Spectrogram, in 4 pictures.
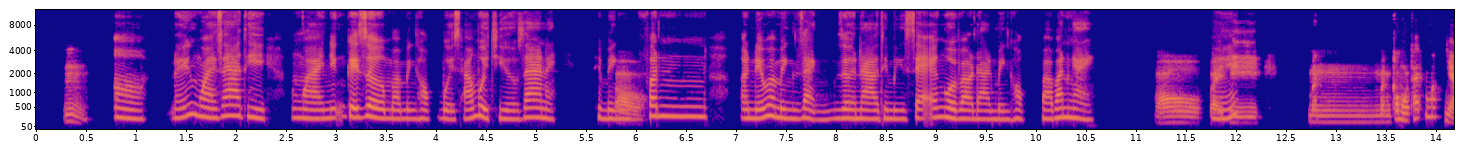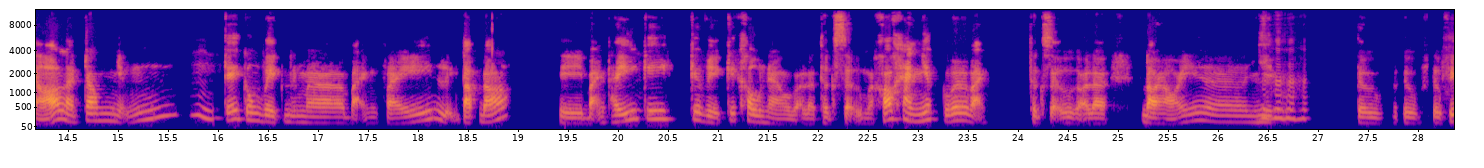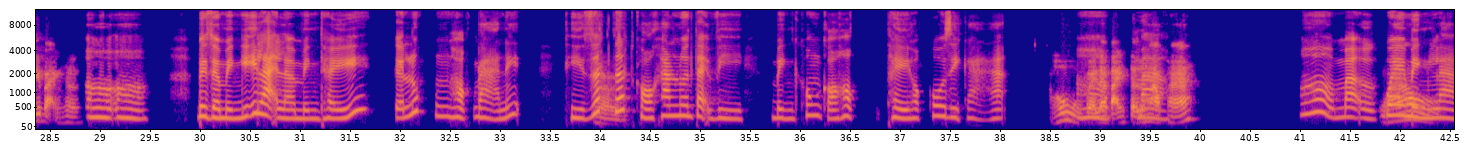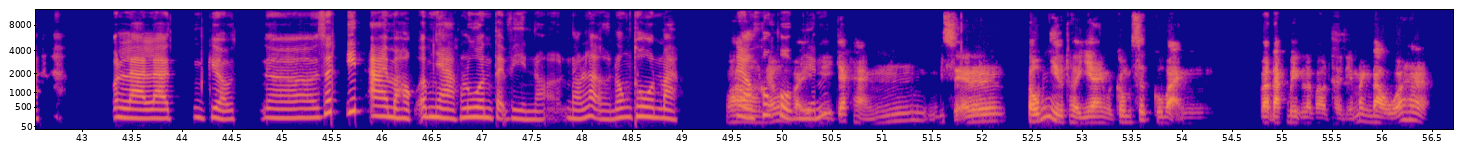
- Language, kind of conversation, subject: Vietnamese, podcast, Bạn có thể chia sẻ về hành trình sự nghiệp của mình không?
- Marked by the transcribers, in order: tapping; laugh; other noise; other background noise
